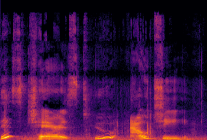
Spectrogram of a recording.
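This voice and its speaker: A put-on character voice, female-sounding and fairly high in pitch, over clear background noise. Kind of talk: bedtime story. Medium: read story.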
